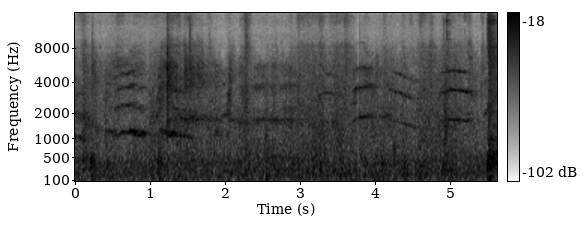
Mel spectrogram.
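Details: Five-week-old Brittany puppies on their first time in a playpen at a training kennel: several short, thin whines and whimpers with a slight rise and fall, some overlapping, with soft rustling and faint clicks between them.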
